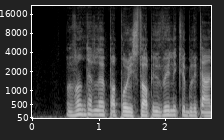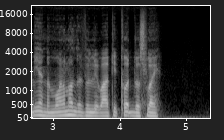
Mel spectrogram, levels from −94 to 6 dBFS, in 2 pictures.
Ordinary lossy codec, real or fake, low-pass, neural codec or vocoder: none; fake; none; codec, 44.1 kHz, 1.7 kbps, Pupu-Codec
